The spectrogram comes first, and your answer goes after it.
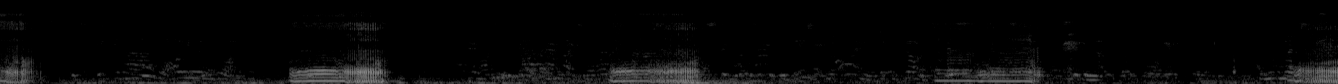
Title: Snoring French Bulldog (Snoring Dog) Just like a human!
